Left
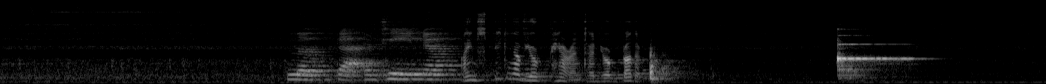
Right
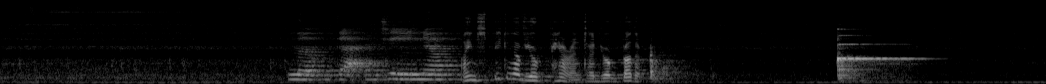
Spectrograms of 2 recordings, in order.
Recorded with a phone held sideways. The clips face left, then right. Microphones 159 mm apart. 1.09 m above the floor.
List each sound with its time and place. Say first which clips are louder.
2.9 s singing: left 2 dB; 65° left (ahead or behind), 9 m
4.6 s a man speaking: right 5 dB; 20° right (ahead or behind), 1.1 m
6.5 s knocking: left 7 dB; 60° left (ahead or behind), 1.7 m
8.4 s a piano: left 5 dB; 30° right (ahead or behind), 4 m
